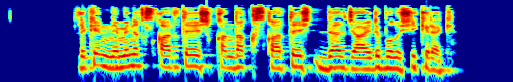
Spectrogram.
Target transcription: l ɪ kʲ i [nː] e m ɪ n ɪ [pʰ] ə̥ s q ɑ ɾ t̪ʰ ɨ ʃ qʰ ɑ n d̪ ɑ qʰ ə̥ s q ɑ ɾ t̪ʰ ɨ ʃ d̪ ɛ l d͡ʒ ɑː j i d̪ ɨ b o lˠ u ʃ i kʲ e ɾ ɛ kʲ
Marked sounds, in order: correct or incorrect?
correct, incorrect

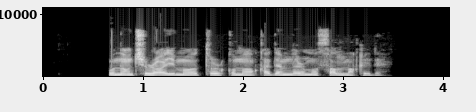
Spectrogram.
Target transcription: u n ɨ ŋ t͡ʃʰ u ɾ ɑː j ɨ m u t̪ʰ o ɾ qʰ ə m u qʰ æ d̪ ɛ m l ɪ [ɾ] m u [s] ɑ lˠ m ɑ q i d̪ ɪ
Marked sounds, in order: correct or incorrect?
correct, correct

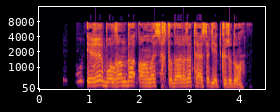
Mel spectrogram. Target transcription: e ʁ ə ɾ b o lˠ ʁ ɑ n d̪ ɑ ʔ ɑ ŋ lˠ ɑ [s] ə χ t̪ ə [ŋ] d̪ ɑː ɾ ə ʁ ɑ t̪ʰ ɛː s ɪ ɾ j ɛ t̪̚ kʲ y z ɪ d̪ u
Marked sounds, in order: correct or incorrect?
incorrect, incorrect

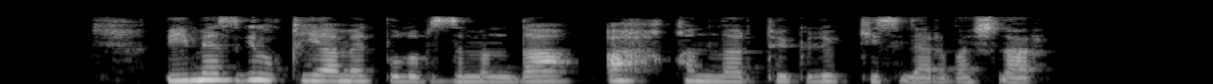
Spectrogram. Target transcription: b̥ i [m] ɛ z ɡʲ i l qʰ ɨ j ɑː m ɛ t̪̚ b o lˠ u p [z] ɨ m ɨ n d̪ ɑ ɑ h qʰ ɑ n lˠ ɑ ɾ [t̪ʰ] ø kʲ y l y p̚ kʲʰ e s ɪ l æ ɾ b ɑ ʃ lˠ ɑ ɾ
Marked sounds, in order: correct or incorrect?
correct, correct, correct

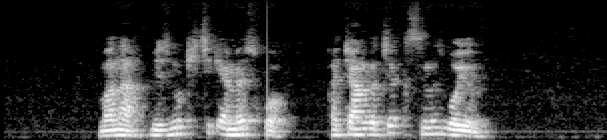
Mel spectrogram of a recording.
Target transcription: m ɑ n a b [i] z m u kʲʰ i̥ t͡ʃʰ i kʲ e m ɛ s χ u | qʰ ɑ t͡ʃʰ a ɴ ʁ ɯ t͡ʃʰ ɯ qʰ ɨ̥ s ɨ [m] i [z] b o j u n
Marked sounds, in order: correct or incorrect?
correct, correct, correct

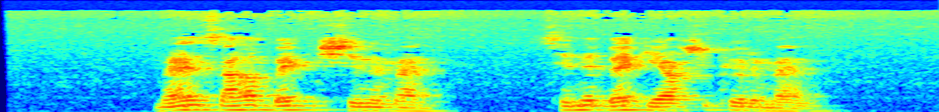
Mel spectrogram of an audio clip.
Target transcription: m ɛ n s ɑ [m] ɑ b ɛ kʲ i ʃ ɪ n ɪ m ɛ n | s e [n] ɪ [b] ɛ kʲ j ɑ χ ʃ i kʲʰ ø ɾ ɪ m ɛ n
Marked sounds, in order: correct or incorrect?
incorrect, correct, correct

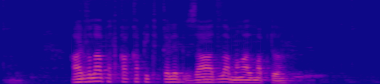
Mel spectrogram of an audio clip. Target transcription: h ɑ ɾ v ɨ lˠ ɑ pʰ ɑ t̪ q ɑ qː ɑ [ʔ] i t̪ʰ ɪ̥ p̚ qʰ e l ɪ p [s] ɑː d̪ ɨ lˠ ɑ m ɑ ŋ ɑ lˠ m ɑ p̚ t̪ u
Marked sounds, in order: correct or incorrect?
incorrect, incorrect

